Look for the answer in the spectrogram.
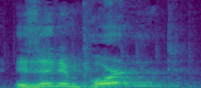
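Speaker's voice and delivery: ordinary delivery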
